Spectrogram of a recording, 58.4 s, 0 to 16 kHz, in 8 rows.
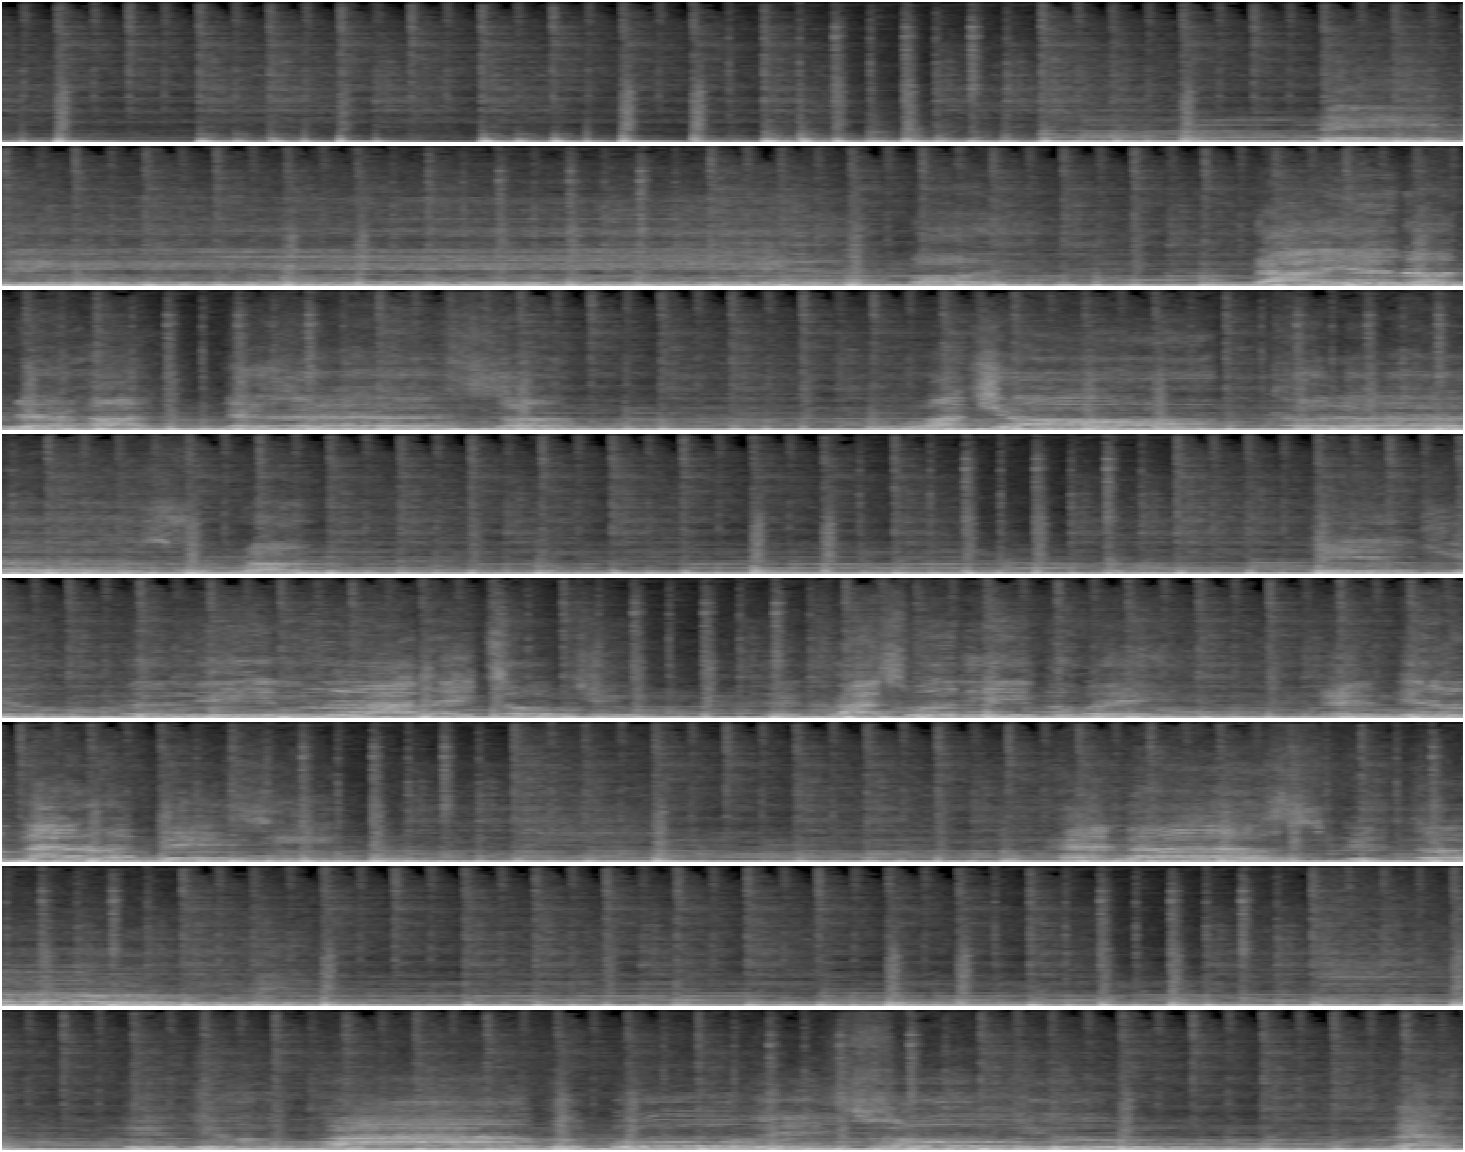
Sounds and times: Music: 0.0 - 58.4.

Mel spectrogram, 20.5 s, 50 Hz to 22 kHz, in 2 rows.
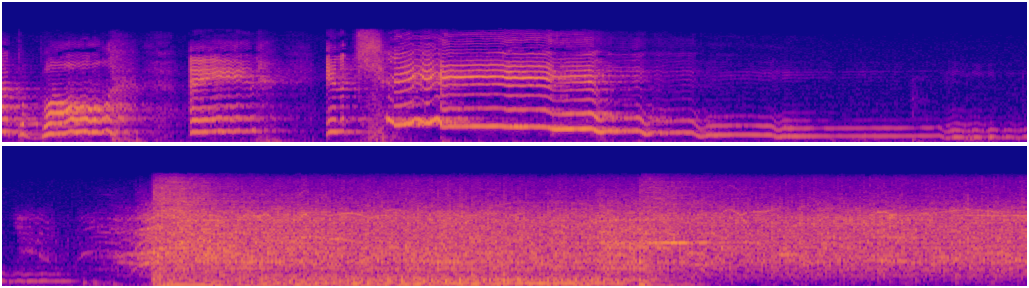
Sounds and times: Inside, large room or hall: 2.4 - 20.5
Singing: 3.3 - 11.6.

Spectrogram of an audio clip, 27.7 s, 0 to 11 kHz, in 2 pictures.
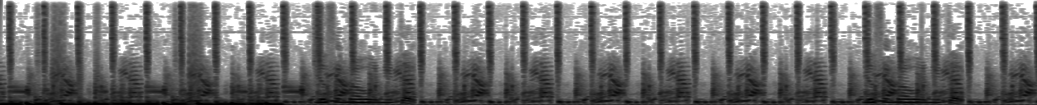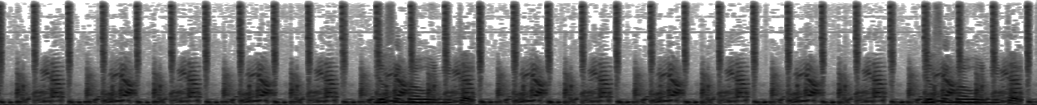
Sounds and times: Music: 0.0 - 27.6
Speech: 4.1 - 6.5, 9.8 - 13.8, 17.1 - 20.2, 24.4 - 27.6.

